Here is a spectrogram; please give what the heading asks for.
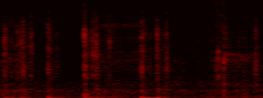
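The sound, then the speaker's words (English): Many quick keystrokes typed on a computer keyboard, faint and irregular in rhythm, with short bursts of clicks and small pauses between them. “Let's type that up.”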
